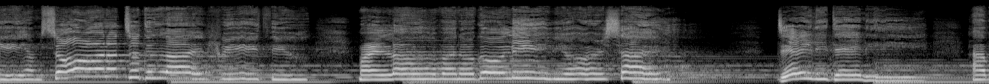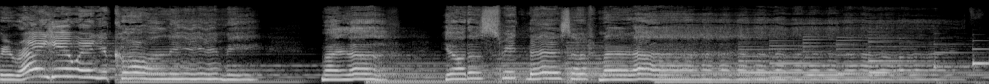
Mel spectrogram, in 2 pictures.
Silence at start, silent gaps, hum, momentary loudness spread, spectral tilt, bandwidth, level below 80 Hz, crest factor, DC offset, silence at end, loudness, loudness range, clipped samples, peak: 0 s; none; none; 12 LU; -4.5 dB/octave; 17 kHz; -48 dBFS; 14 dB; under 0.1%; 0 s; -17 LUFS; 3 LU; under 0.1%; -2 dBFS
